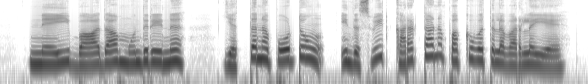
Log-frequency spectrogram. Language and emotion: Tamil, sad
